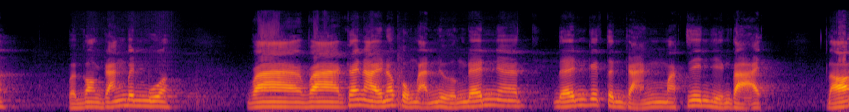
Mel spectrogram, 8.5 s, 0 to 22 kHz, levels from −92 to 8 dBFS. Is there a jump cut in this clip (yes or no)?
no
